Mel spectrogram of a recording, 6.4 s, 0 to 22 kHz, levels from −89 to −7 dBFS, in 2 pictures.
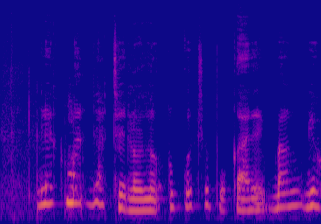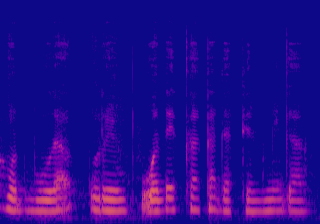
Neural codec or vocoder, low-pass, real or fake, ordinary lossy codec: codec, 44.1 kHz, 3.4 kbps, Pupu-Codec; none; fake; none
